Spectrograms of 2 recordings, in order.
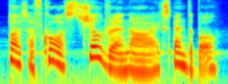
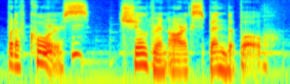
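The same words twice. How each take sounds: First: It is read in the speaker's natural voice. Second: It is read in a put-on character voice. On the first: "I'll do this in my own voice" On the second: "I guess that should be Constantine"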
